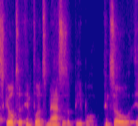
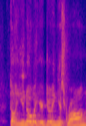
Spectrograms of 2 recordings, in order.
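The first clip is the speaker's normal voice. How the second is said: play-acted high-pitched yelling, protester style; 8 semitones higher, 3 dB louder than usual. Mocking protesters who yell at those in power: imitating someone yelling. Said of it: "yelling at them like".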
